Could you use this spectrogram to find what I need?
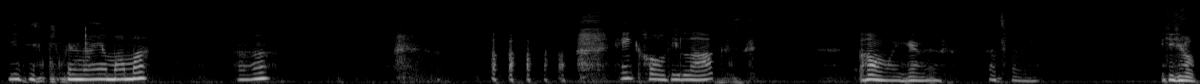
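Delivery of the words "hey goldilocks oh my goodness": usual speaking voice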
